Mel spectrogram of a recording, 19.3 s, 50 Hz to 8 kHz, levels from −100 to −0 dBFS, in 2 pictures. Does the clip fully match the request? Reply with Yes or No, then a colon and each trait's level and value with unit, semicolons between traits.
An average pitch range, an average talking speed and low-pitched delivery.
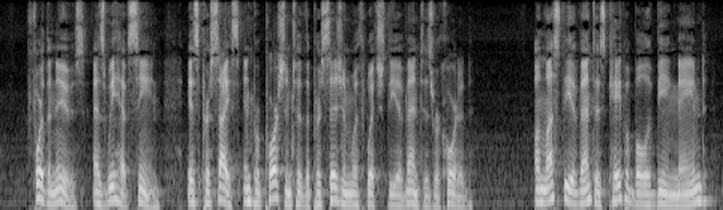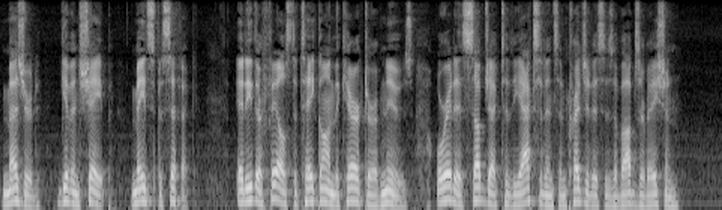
Yes: average, 4.4 semitones; average, 170 wpm; low, 115 Hz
